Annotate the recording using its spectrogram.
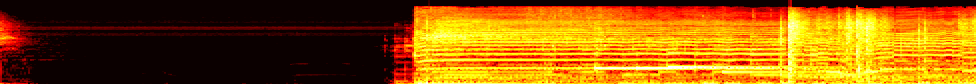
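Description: The tail of a held band chord fades and cuts off, leaving about two seconds of dead silence; then a live band of drum kit, electric bass, electric guitar, saxophone and keyboards comes in on a loud hit and plays on, with a cymbal crash near the end.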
